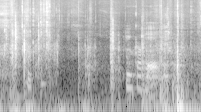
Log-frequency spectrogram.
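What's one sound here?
Cardboard scrapes as a box is moved.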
